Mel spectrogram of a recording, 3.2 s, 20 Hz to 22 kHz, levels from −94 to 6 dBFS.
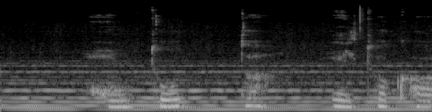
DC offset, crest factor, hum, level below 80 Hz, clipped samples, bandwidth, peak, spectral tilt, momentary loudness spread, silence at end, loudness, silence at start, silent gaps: under 0.1%; 18 dB; none; -72 dBFS; under 0.1%; 16 kHz; -14 dBFS; -7.5 dB/octave; 10 LU; 0 s; -33 LUFS; 0 s; none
